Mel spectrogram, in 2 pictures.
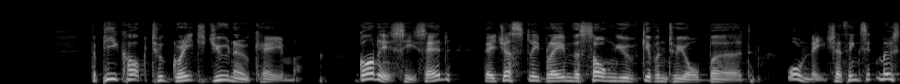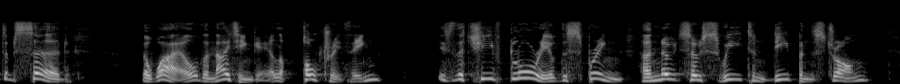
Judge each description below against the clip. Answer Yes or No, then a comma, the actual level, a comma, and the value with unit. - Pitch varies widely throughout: Yes, wide, 7.1 semitones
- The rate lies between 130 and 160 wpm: Yes, average, 155 wpm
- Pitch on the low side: No, high, 195 Hz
